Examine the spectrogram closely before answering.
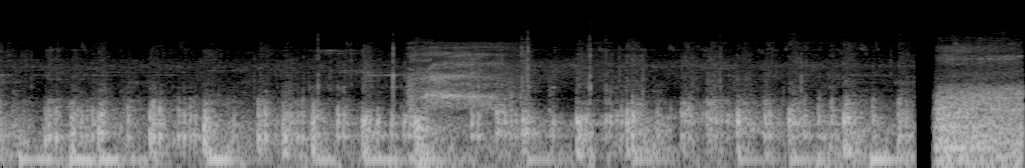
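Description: A bicycle rattles and clicks over bumpy paving.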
